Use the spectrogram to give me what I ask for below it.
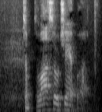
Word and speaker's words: Tommaso Ciampa: Tommaso Ciampa. Tommaso Ciampa. I'm sorry to get his name wrong.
